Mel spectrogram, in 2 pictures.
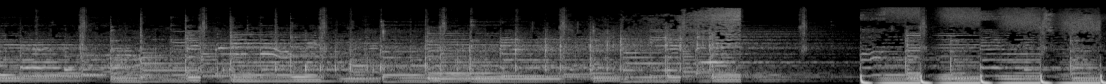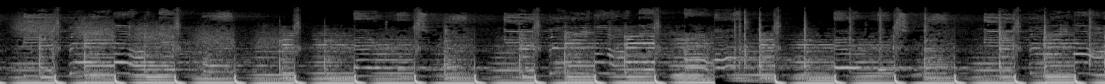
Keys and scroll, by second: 9.9 ctrl+a, 10.4 alt+g, 12.3-13.6 typing, 20.4-21.7 typing.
